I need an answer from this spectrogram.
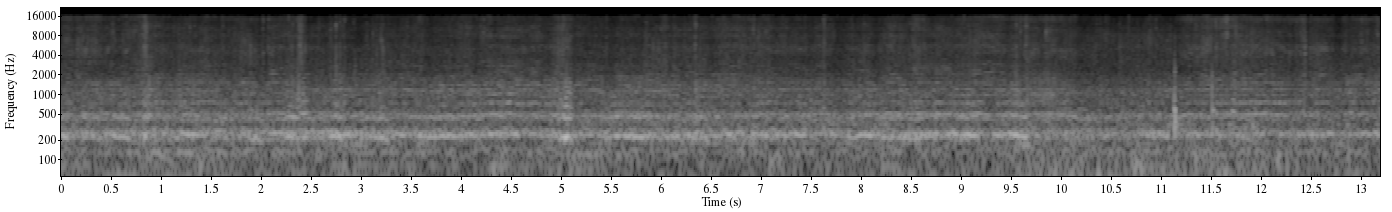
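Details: Honey bees busy inside an open hive on a fine, sunny day, microphone slid down among them: a steady low hum with strong bands throughout, faint occasional clicks, and a light breeze.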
